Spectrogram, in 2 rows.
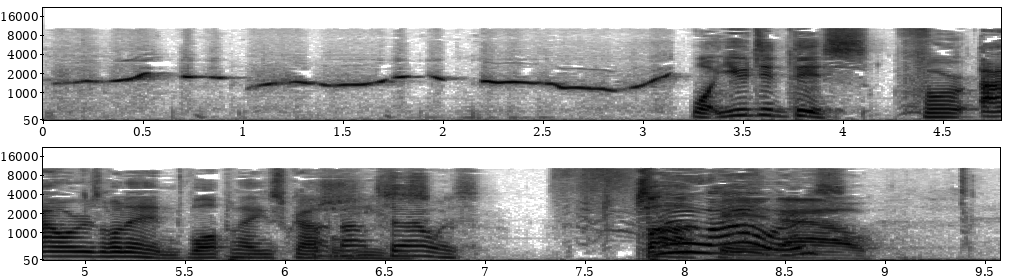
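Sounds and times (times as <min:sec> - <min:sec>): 
person whistling a wandering wavering tune: 0:00.0 - 0:03.2
speech: 0:03.2 - 0:07.0, 0:07.8 - 0:09.0.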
